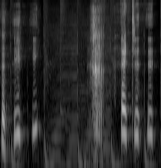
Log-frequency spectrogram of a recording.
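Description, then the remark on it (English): A short, low, rumbling burp sounds in the middle, surrounded by quick voiced bursts of talking before and after. “And don't forget, I just burped.”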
